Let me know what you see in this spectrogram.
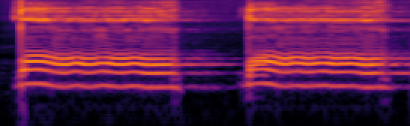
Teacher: Huruf to adalah huruf isti'la, maka bunyinya tebal.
